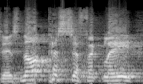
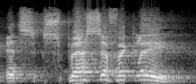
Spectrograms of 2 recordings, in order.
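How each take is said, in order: First: "specifically" said wrong as "pacifically"; child's mistake on "specifically"; mispronounced specifically. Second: "specifically" said properly, slow and careful; careful corrected "specifically". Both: Shown as a demonstration.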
